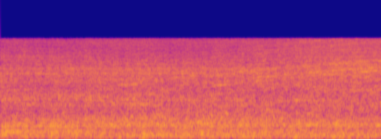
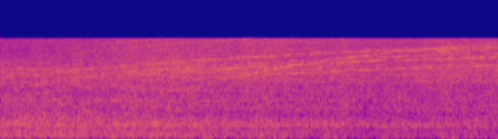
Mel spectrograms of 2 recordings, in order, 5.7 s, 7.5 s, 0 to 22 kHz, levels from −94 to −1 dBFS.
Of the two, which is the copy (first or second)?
first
